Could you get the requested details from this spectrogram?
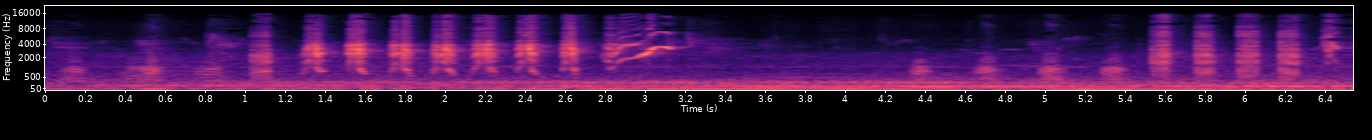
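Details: Javan myna (jalak kebo) in lively chattering song: a run of harsh squawky notes, then a rising whistled swoop, followed by more rasping bursts; steady low hum behind.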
